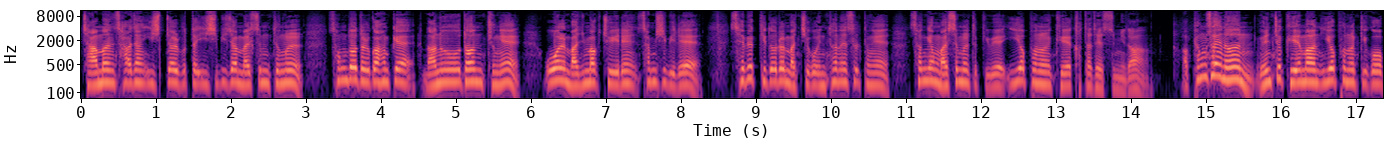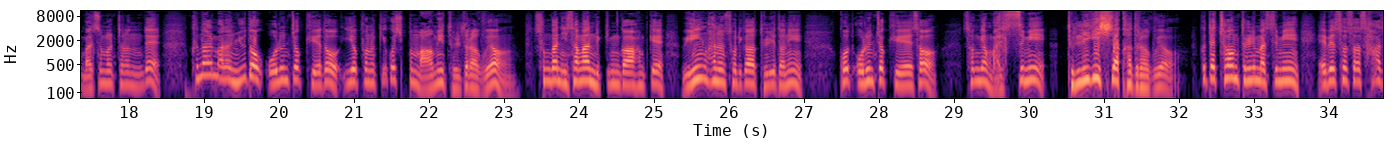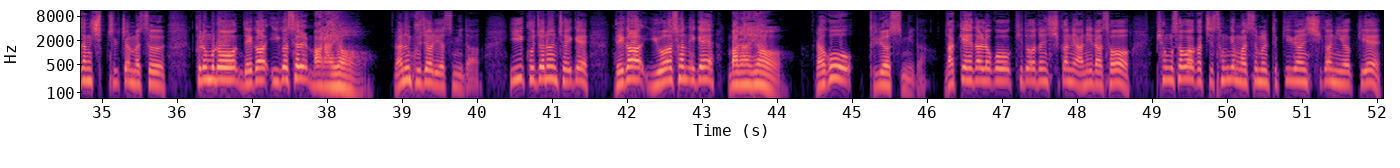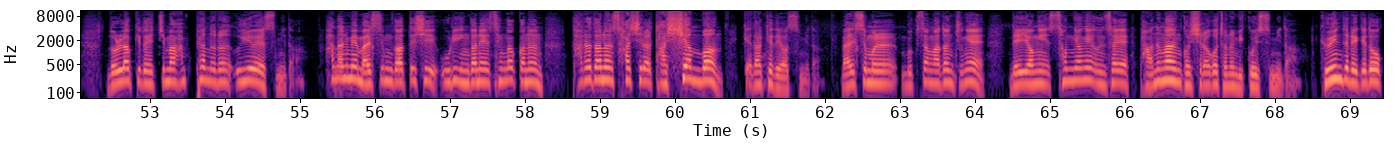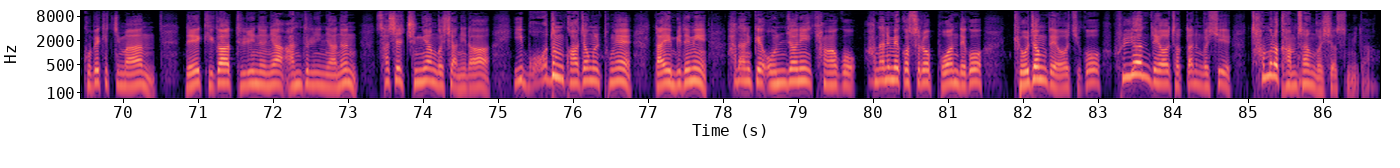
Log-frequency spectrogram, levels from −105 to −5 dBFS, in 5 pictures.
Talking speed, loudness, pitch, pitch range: 305 characters per minute, -32 LUFS, 180 Hz, 160-200 Hz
